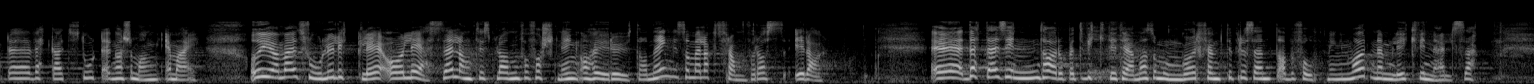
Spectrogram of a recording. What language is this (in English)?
Norwegian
